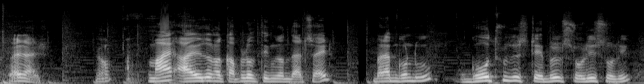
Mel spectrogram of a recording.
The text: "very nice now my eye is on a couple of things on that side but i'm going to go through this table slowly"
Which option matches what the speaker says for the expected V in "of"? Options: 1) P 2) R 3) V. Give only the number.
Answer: 3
